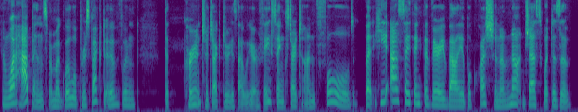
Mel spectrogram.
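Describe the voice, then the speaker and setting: Woman with creaky voice explaining ideas. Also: fairly low pitch, expressive, brisk, dry recording, studio quality. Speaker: podcast guest, futurist author. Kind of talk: thoughtful interview conversation.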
